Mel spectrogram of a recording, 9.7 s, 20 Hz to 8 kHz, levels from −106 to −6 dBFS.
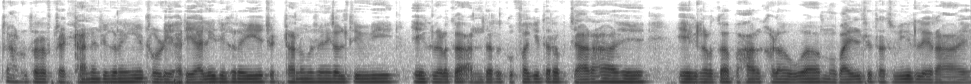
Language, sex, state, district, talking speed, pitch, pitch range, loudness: Hindi, male, Bihar, Jahanabad, 230 wpm, 110 Hz, 105-110 Hz, -30 LUFS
